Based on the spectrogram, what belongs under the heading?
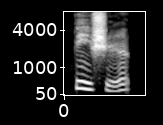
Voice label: "历史", Chinese

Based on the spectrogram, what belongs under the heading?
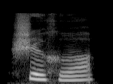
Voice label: "适合", Chinese

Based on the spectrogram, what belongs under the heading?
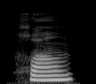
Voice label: "黄", Chinese

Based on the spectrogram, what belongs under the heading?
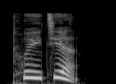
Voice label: "推荐", Chinese

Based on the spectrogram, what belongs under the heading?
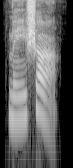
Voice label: "没事儿", Chinese

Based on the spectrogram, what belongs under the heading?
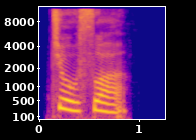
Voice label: "就算", Chinese

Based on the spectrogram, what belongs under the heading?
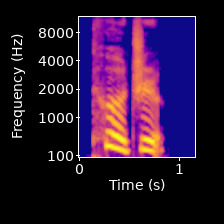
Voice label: "特制", Chinese

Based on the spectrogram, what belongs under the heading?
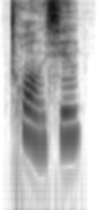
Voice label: "创新", Chinese

